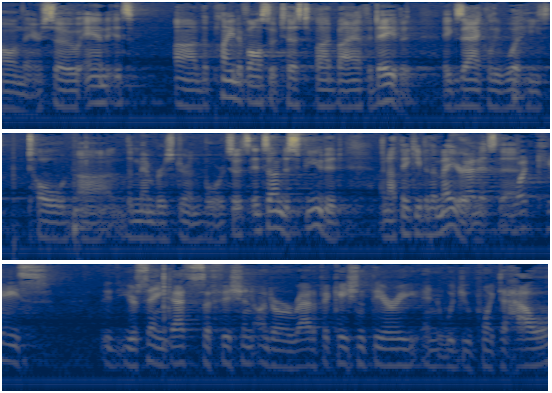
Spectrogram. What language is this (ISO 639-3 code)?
eng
